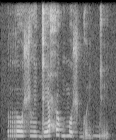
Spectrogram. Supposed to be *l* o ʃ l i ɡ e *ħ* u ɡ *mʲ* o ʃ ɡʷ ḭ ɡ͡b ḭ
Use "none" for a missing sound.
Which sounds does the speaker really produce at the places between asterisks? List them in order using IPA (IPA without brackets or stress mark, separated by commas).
r, ħ, m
